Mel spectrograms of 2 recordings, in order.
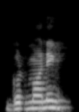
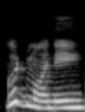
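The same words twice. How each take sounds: First: It is said curtly, without warmth. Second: It is said warmly, with affection.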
